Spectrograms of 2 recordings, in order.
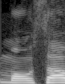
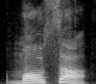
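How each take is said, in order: First: It is read fast. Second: It is read slowly.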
